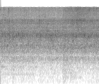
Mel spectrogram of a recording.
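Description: Pork innards (intestines and organ meats) frying in cooking oil, a steady dense hiss and sizzle, close and loud throughout with no talking.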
